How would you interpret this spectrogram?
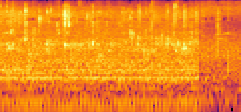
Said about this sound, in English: that's been dripping for a little while now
